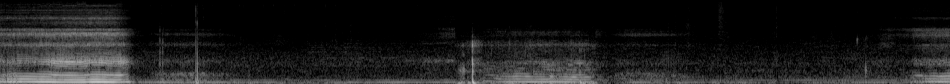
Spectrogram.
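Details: Loud rattling snores, about two in ten seconds, each a long low vibrating inhalation with quiet breathing between; typical snoring.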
